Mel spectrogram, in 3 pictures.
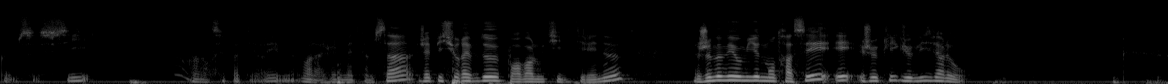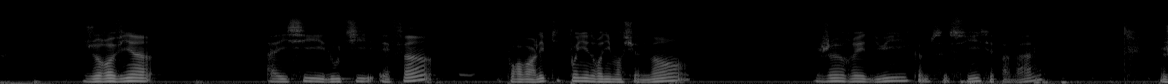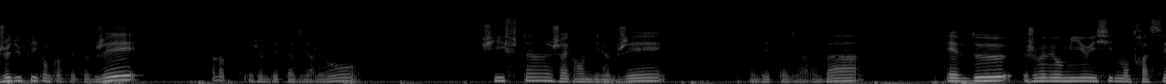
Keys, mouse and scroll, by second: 4.7 F2, 8.0-10.3 drag, 11.6 F1, 16.0 click, 18.1-21.4 drag, 22.1 KP_Subtract, 22.7 click, 24.5 ctrl+d, 25.3-27.0 ctrl+drag, 28.0-29.6 shift+drag, 30.2-31.9 shift+drag, 32.7 F2.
